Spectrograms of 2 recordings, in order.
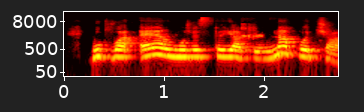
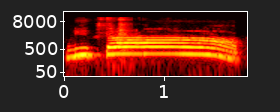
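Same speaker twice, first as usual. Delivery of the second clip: Літак called out long, stretching the final а; calling the word out; 2 semitones higher than usual. Shown as a demonstration. Teacher calls out the word for the class, drawn out. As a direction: call the word out like across a field. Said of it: "а ну погукайте слово".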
